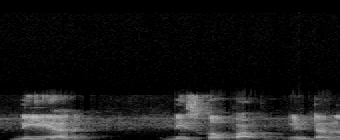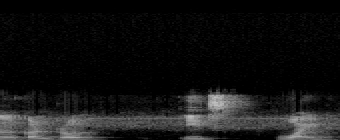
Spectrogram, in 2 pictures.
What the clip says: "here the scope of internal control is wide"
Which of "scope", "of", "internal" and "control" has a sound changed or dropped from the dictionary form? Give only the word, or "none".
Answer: of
